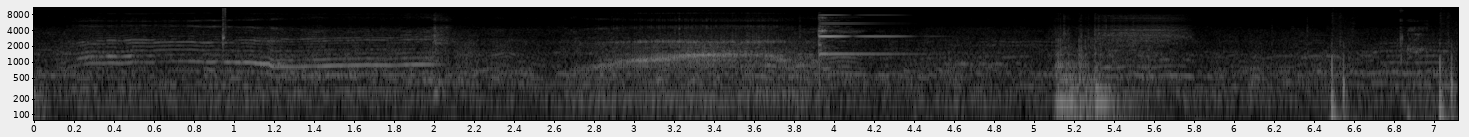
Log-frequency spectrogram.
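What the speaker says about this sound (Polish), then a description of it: "Jak gdybyśmy przestraszyli kota i nacisnęli dzwonek." A startled cat meows and yowls in the Broken Sword video game, followed by a few sharp knocks and a bell-like ring over quiet background ambience.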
